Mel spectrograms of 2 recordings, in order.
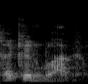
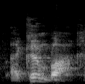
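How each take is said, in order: First: Much softer, falling away; soft repeated admission; defeated echo. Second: Said in the usual way. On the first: Real, not acted. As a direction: let it fade out, beaten. Repeats the line, second time fading.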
